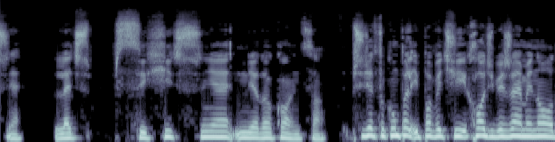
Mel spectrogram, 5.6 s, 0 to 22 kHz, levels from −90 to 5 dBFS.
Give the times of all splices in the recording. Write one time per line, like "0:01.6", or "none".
0:03.3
